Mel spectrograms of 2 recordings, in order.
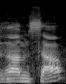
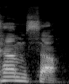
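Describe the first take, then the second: First: The first sound is a plain R. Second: The first sound is scraped in the throat. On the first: "comme si tu dis Ramsa" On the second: "mais tu racles le R"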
